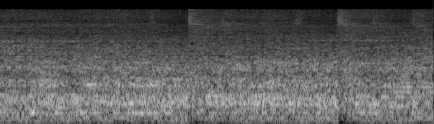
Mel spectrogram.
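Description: Hardcore metal band playing live at full volume. Distorted electric guitar and drum kit blur into one dense, saturated wall of sound, with cymbal hits about a second in and near the end.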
